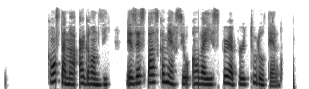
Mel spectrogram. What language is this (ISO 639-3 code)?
fra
